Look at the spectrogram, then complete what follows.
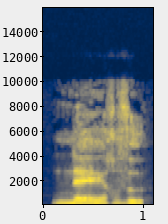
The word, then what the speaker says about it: nerveux: Final X not pronounced. E-U, E, V. Nerveux.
